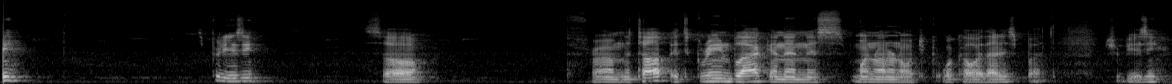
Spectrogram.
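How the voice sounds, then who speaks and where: A man with a noticeably gravelly, fry-edged voice at an average pitch talks through a hands-on job. He sounds informal and unscripted, thinking aloud as he explains each step. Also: fairly even intonation, slow pace, pauses often. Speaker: host of a hands-on wiring walkthrough. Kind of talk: casual workshop explanation while working.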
